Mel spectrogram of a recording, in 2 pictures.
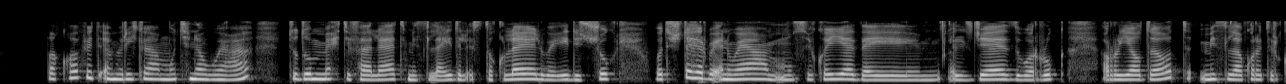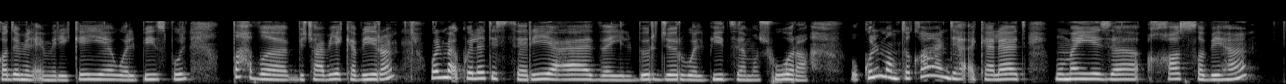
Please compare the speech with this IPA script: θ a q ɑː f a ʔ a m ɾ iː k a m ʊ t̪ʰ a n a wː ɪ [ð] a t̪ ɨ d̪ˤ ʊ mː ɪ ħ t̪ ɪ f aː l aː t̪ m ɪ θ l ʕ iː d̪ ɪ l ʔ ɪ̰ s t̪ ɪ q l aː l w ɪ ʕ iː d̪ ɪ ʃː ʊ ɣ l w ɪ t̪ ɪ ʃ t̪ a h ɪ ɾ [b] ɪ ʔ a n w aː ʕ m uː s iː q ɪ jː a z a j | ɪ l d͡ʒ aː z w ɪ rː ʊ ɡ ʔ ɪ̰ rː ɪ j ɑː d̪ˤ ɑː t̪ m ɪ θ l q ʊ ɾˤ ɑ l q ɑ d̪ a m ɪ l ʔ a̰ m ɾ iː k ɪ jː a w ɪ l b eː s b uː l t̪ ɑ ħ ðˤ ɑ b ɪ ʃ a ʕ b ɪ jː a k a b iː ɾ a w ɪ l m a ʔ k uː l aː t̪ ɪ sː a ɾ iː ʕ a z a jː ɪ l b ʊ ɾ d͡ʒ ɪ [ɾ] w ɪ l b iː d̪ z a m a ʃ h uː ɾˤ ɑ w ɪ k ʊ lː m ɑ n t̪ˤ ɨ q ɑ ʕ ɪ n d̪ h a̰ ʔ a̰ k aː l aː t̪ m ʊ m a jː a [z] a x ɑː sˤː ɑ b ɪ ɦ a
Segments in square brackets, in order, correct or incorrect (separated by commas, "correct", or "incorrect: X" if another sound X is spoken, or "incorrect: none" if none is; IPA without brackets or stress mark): incorrect: ʕ, correct, correct, correct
